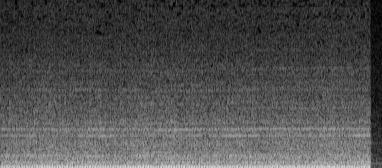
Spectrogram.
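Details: Farmall Cub tractor, out of gear with the brake set, started right after an oil change and greasing to check oil pressure: steady, even low putter at idle with no knocks or misses, then a clean cut-off; normal idle.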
